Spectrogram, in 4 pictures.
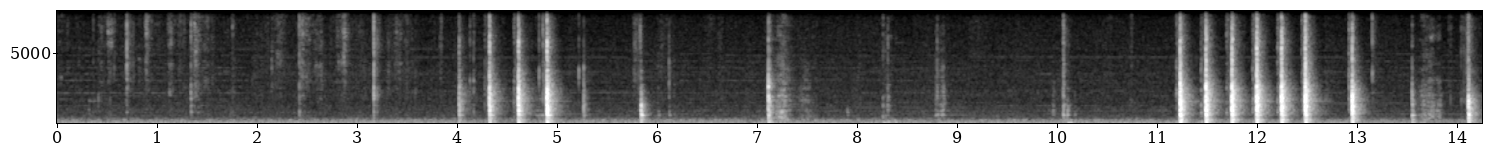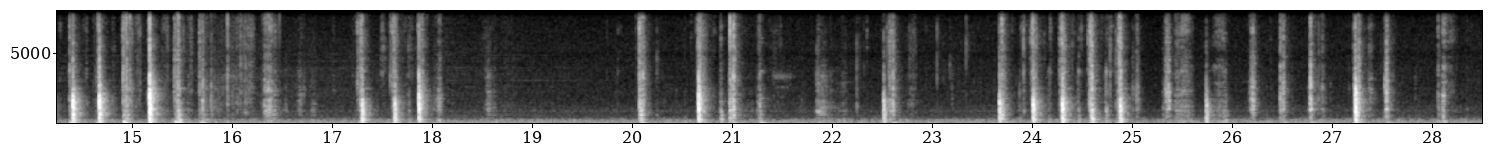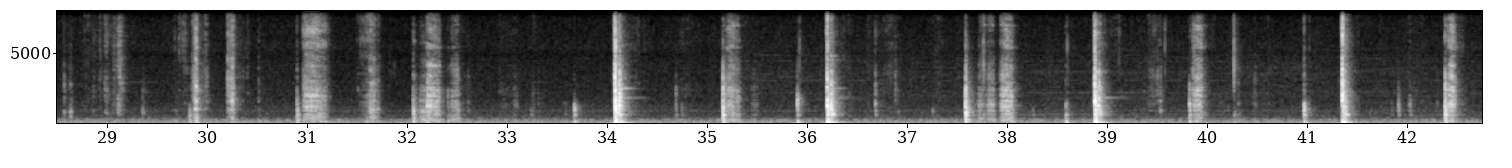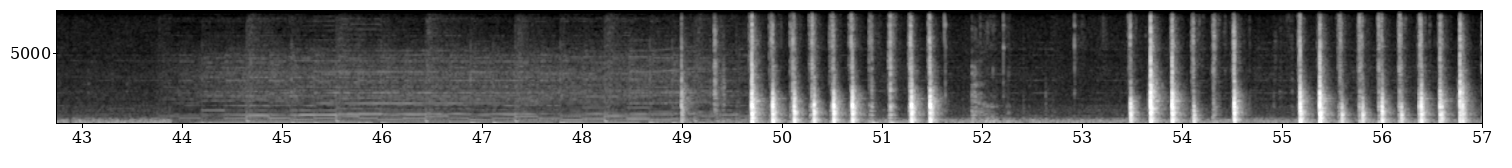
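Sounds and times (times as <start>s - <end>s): knife chopping on plastic board: 4.0s - 5.1s, 11.2s - 16.5s, 22.4s - 22.8s, 23.6s - 28.2s, 33.6s - 34.4s, 35.1s - 36.8s, 37.6s - 39.2s, 41.0s - 41.6s, 49.0s - 51.7s, 53.4s - 57.0s.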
